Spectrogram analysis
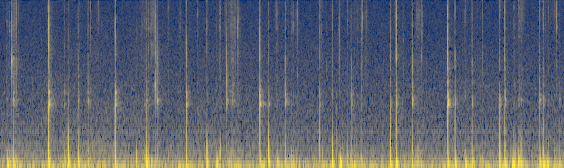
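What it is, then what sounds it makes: Husked coconut. Fingernails scratch the fibrous shell of a whole brown husked coconut held close to the recorder. The result is a quiet, irregular series of short, dry scratches and clicks with a soft low thump under each one, a faint bright edge, and no ring between them.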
